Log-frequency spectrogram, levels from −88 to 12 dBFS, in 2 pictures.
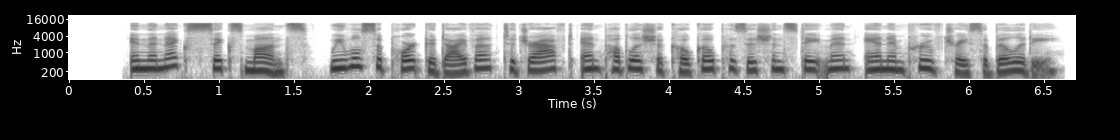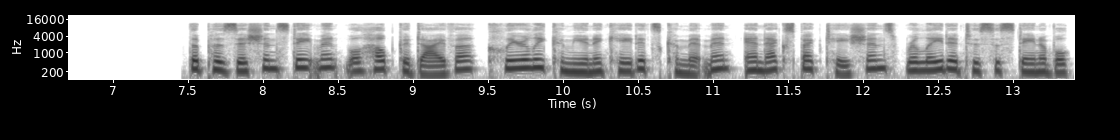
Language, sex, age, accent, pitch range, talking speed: English, female, 20-39, American, 200-260 Hz, 155 wpm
